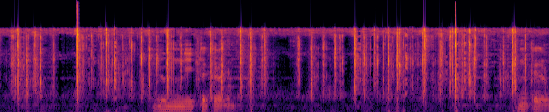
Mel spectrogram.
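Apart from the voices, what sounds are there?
typing on a computer keyboard in Photoshop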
